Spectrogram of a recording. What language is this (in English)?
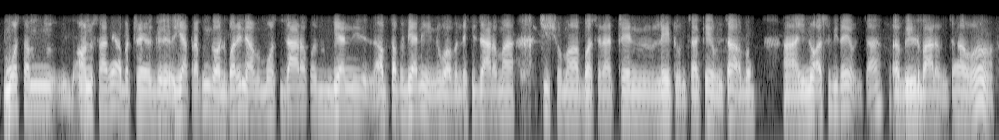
Nepali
